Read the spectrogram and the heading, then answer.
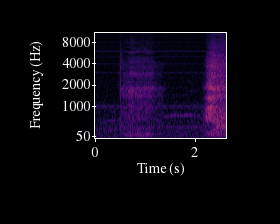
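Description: A slow, deliberate deep breath: a long airy inhale, a brief pause, then a louder, breathy exhale. No one speaks.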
